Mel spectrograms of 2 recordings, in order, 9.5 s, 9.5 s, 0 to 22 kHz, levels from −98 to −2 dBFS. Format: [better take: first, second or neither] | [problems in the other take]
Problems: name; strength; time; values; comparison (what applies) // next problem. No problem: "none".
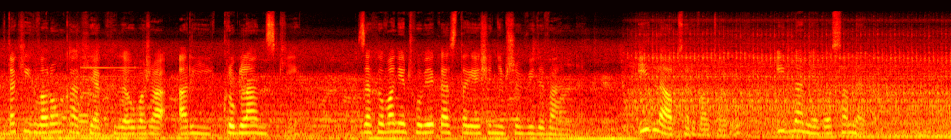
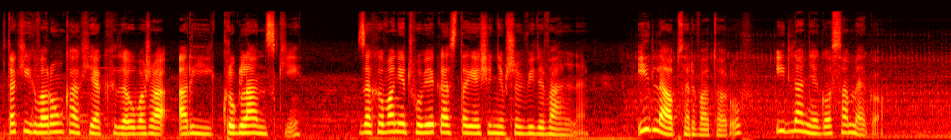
second | traffic noise; loud; throughout; 5 dB below the speech; faint in the second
